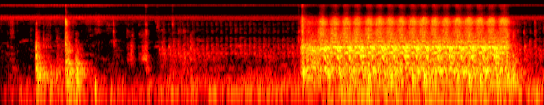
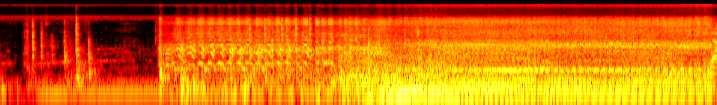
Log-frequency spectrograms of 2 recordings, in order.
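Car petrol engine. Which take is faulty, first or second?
first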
